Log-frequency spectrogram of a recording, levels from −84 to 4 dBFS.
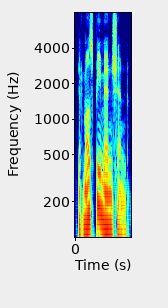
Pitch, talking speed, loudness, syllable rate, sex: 125 Hz, 225 wpm, -15 LUFS, 6.7 syllables/s, male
